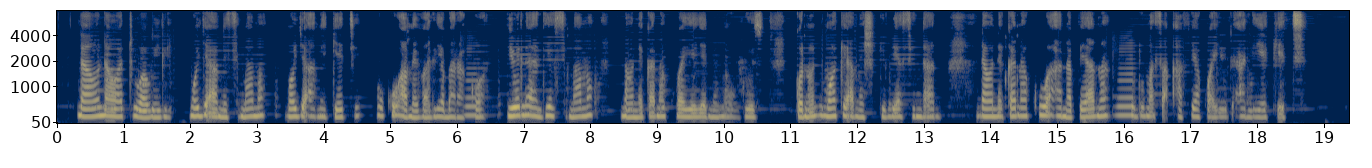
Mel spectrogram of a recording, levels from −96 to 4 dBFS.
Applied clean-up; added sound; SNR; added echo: neural mask model DeepFilterNet 3.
